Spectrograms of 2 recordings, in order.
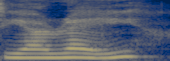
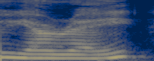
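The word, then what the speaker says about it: ירא: That word afraid means yareh. That's how you say it in Hebrew, yareh.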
